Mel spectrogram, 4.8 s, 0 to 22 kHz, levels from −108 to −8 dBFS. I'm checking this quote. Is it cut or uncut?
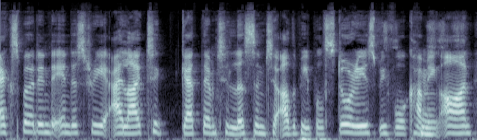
uncut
